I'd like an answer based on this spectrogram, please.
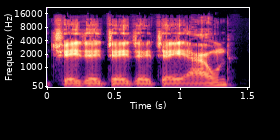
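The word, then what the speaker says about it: JJJJJound: And the quality of materials of, how do you even pronounce that? Is it JJJJJ-ound? I think it's just Jound. I know, right? I was fucking with you. No, it's Jound.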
